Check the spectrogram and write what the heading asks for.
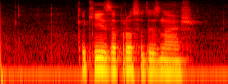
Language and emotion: Russian, neutral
